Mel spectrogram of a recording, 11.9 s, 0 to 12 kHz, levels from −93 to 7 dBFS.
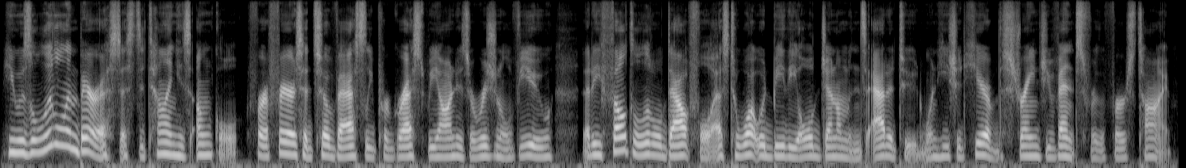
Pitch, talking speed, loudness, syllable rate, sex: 175 Hz, 240 wpm, -21 LUFS, 6.1 syllables/s, female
